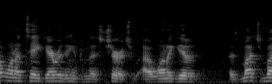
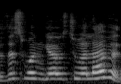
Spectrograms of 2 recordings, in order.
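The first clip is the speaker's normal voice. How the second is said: very high, loud, horrible put-on British accent; 11 semitones higher, 6 dB louder than usual. Retelling a movie scene, a man answering a question: horrible British accent. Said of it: "That's my horrible British accent".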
